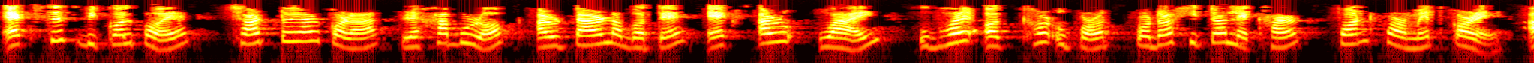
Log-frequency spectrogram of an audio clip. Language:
Assamese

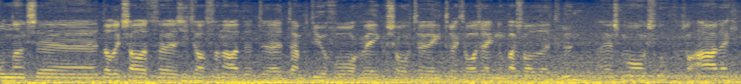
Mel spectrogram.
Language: Dutch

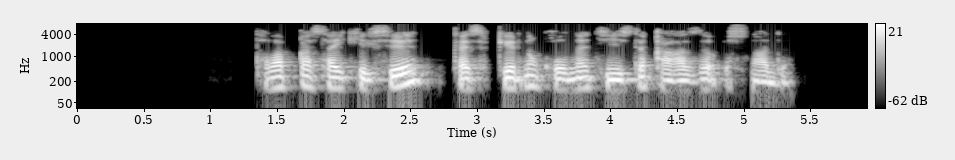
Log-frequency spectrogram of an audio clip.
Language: Kazakh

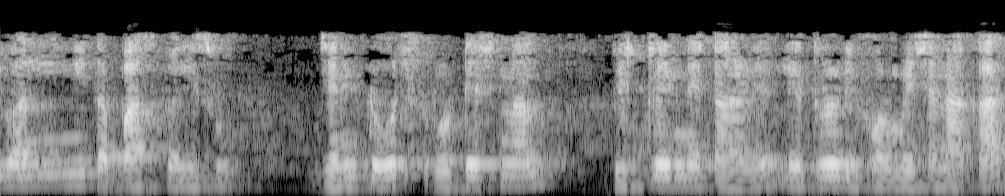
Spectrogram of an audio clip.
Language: Gujarati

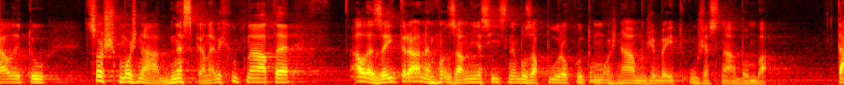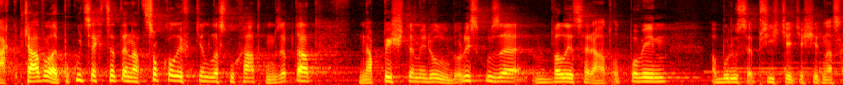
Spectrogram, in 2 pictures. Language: Czech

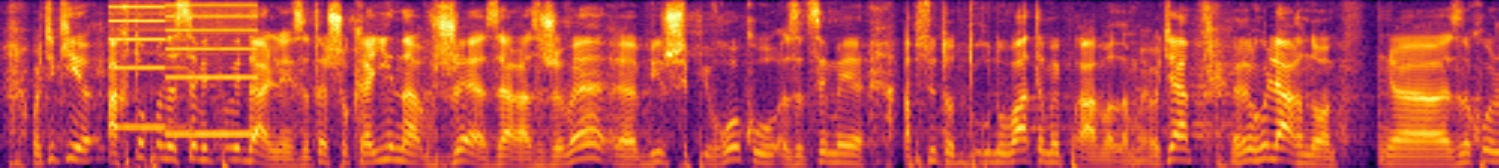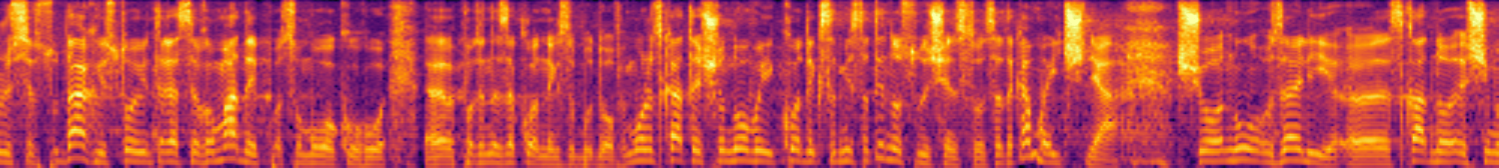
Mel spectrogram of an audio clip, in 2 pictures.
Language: Ukrainian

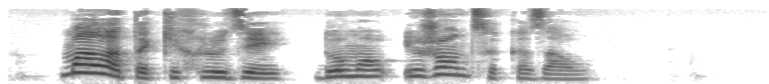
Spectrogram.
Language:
Belarusian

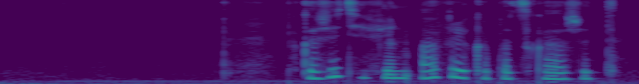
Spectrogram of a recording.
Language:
Russian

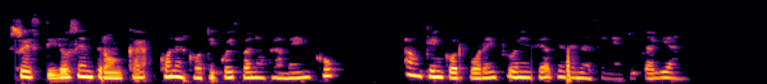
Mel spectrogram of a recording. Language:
Spanish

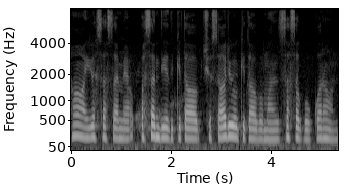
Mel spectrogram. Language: Kashmiri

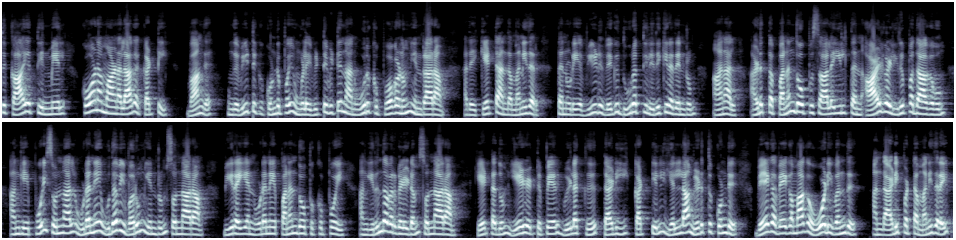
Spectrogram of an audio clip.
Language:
Tamil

